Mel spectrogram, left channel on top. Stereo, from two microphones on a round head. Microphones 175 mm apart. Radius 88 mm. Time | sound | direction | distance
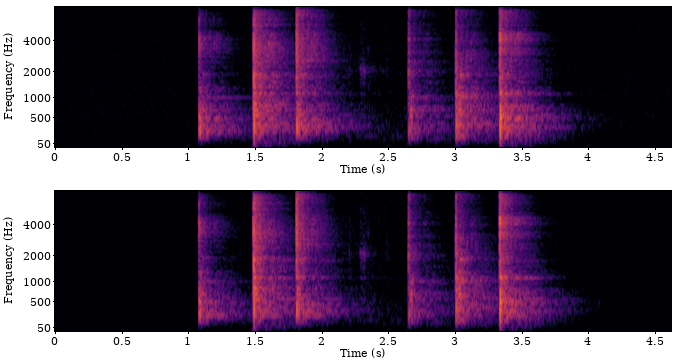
1.1 | hammering | 20° right (ahead or behind) | 0.9 m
